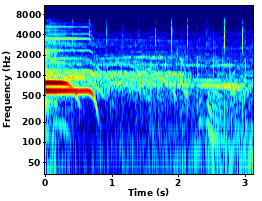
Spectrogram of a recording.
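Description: A live audience cheers and whoops with scattered claps as a guest walks out in front of the crowd, just as a musical theme cuts off, the crowd noise settling into a steady, moderate roar.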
